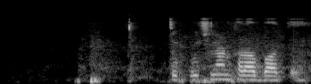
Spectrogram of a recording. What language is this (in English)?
Dhatki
